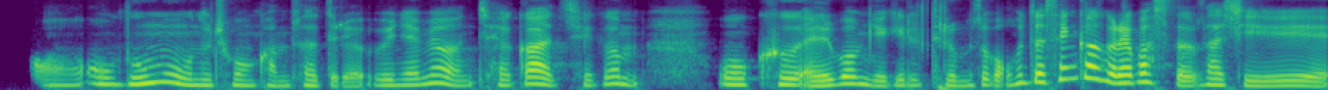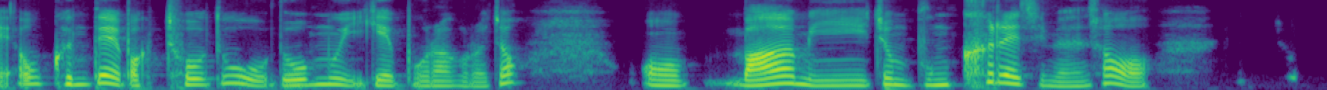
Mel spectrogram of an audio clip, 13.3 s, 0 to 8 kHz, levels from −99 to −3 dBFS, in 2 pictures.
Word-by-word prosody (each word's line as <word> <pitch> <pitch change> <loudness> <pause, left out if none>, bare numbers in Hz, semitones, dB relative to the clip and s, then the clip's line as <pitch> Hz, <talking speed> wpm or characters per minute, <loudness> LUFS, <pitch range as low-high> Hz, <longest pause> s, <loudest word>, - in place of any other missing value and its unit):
어 90 0 -6
어 215 -2 -1
너무 245 +6 +2
오늘 185 -5 0
조언 175 -1 -4
감사드려요. 165 -3 -5
왜냐하면 190 +3 0
제가 205 +4 +3
지금 200 +5 -4 0.4
어 200 -1 +1
그 200 -1 +1
앨범 195 +7 +3
얘기를 175 +3 -3
들으면서 170 +3 -4
막 170 - -1
혼자 260 +4 +3
생각을 380 -5 +6
해봤어요 255 - +3
사실. 165 -5 0
어 - - -1
근데 220 +2 +1
막 - - -4
저도 195 -2 -2
너무 190 +3 -1
이게 170 -1 -3
뭐라 160 0 -5
그러죠? 150 - -5 0.6
어 175 -2 -1
마음이 185 -7 +3
좀 195 -3 -2
뭉클해지면서 185 - -1 0.7
좀 430 - -21
190 Hz, 320 characters per minute, -21 LUFS, 170-225 Hz, 0.7 s, 생각을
